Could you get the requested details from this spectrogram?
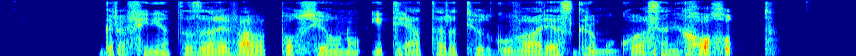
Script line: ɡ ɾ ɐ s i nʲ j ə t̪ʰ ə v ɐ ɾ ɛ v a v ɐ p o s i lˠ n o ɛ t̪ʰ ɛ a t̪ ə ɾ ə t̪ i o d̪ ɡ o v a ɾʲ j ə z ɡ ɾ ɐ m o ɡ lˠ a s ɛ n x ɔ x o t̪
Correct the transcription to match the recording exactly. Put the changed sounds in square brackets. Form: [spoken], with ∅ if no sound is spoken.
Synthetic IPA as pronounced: ɡ ɾ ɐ [f] i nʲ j ə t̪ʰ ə [z] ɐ ɾ ɛ v a v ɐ p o s i lˠ n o [i] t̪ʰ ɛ a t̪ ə ɾ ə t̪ i o d̪ ɡ o v a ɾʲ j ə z ɡ ɾ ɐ m o ɡ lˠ a s ɛ n x ɔ x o t̪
